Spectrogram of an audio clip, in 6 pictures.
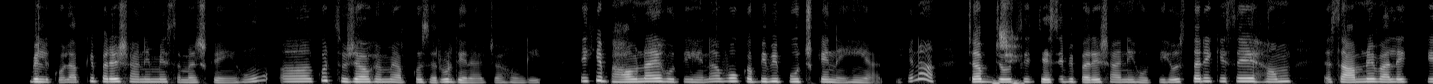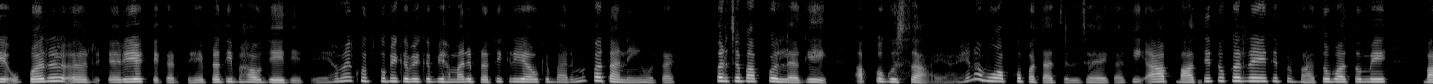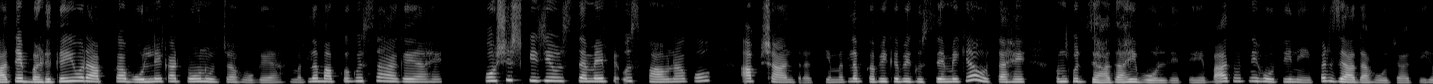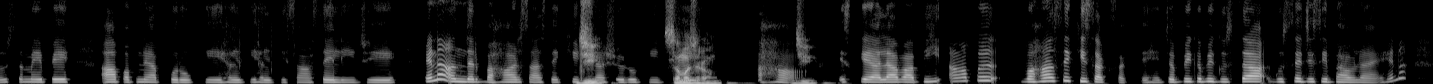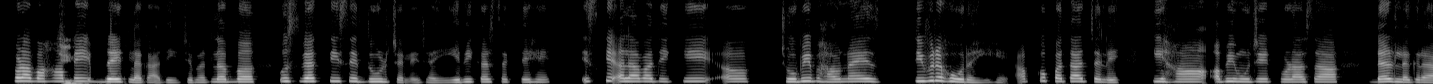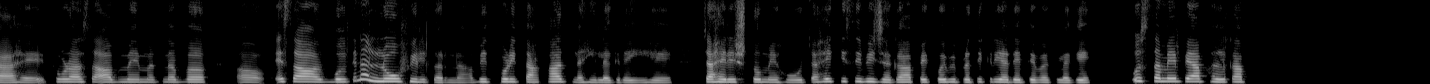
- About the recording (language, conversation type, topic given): Hindi, advice, तीव्र भावनाओं के दौरान मैं शांत रहकर सोच-समझकर कैसे प्रतिक्रिया करूँ?
- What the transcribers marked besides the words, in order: in English: "रिएक्ट"; in English: "टोन"; in English: "ब्रेक"; in English: "फ़ील"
